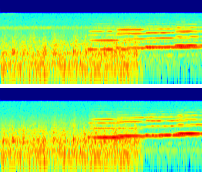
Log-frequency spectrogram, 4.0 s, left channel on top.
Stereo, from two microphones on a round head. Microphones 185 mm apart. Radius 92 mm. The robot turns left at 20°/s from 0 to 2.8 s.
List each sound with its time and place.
1.7 s a flute: 5° left (ahead or behind), 5.5 m; by 4.0 s 30° left (ahead or behind), 5.5 m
